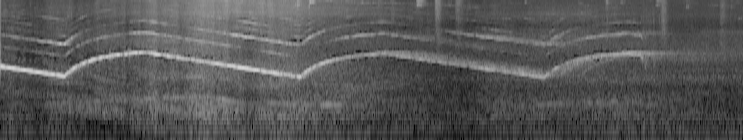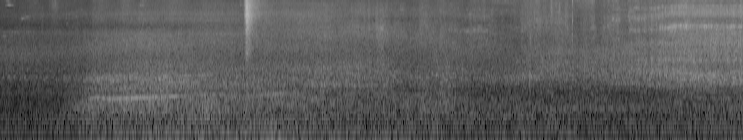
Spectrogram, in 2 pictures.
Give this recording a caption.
Fire Truck Passing
This is another stereo recording of an emergency vehicle passing. This time it's a fire truck. Enjoy and download.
